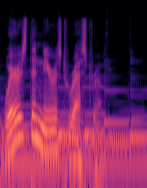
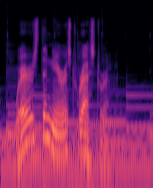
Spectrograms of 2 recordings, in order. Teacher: In fast speech, where is sounds like where's.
